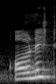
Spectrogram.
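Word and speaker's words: honest: इसमें जो एच है वह साइलेंट है, इसमें हम एच को प्रोनाउंस नहीं करते। एच का प्रोनाउंसिएशन क्या होता है, ह होता है, एच को हम ह प्रोनाउंस करते हैं, लेकिन यहाँ पे एच साइलेंट है।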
